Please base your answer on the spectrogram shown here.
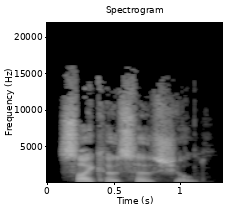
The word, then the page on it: psychosocial: British English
